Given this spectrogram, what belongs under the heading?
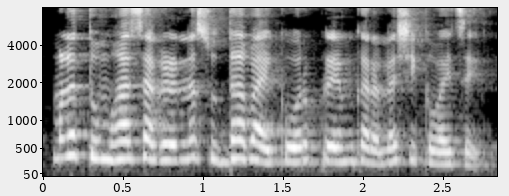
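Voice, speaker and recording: A woman's voice: high voice, quick pace, natural voice. A woman reading the lines of a playful young married man who banters and mock-scolds his friends. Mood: teasing.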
